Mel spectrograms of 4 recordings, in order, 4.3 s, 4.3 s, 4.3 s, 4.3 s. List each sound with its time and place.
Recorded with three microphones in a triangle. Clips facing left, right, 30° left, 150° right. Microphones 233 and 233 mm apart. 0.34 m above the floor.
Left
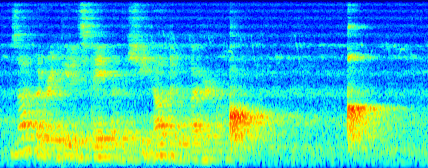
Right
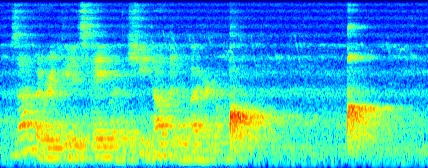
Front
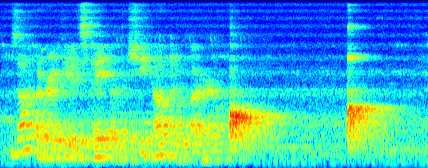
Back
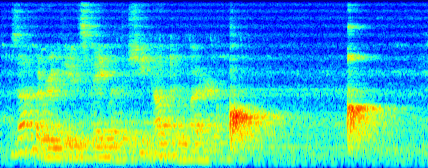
0.1 s a man speaking: 100° right, 1.0 m; by 2.2 s 25° left, 1.7 m
2.3 s a pop: 35° right, 1.6 m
